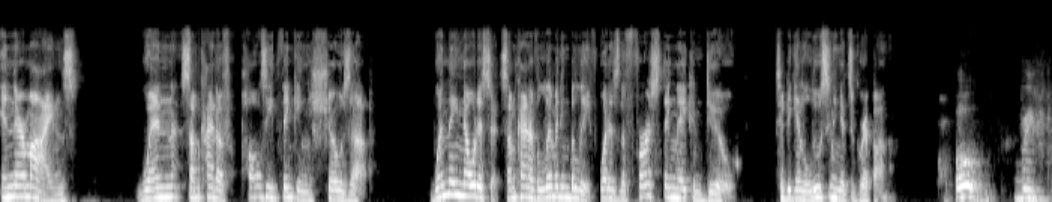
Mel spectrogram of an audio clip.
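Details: Adult male speaker; typical speech.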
